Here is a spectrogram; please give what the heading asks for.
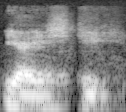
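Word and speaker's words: yaiḥ: So so so there's a comment is that it is pronounced yaihi. We would say yaihi. That is correct.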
